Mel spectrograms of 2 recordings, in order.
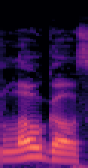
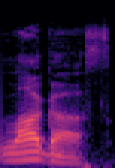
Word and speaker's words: Logos: now and so so it is logos not lagos so you know you asked some of the scholars on the team and that's like oh it's lagos you know that's that's how you say it i i always say logos yeah and sometimes i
